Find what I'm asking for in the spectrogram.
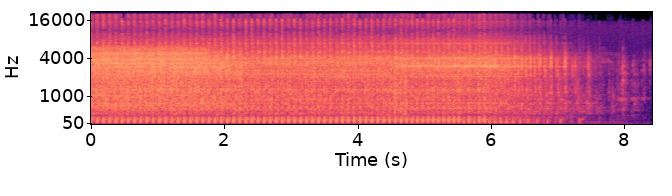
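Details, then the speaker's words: Yardman (MTD) ride-on mower single-cylinder engine after redundant safety wiring removed and kill-switch wire reconnected, tested in reverse: even rapid thumping holds steady, then slows and dies at shut-off; runs cleanly. "Well, that all runs well. Awesome."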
